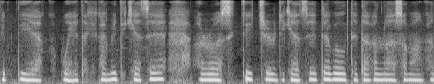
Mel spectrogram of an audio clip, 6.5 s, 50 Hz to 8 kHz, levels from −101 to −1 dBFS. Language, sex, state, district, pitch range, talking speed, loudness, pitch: Nagamese, female, Nagaland, Kohima, 195-215 Hz, 140 wpm, -19 LUFS, 205 Hz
